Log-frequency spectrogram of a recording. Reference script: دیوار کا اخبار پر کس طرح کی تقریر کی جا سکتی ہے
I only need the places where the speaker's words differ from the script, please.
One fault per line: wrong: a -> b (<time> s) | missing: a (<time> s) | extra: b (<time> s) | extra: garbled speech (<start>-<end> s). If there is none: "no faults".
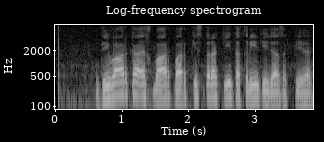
no faults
